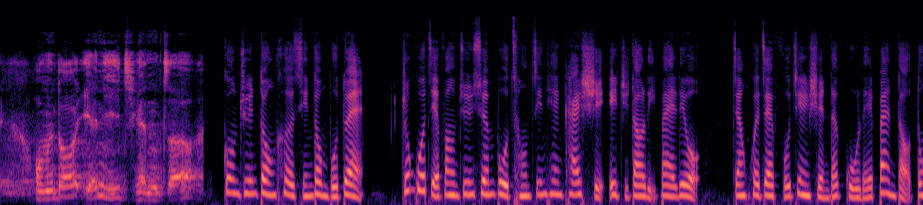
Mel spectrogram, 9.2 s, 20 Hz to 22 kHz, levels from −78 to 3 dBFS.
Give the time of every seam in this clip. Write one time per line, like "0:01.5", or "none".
none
